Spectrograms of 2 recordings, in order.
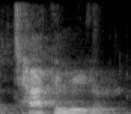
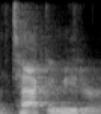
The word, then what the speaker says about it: tachymeter: markings on the bezel it's referred to as a tachymeter what's that a tachometer it's spelled t-a-c-h-y-m-e-t-r and on a watch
